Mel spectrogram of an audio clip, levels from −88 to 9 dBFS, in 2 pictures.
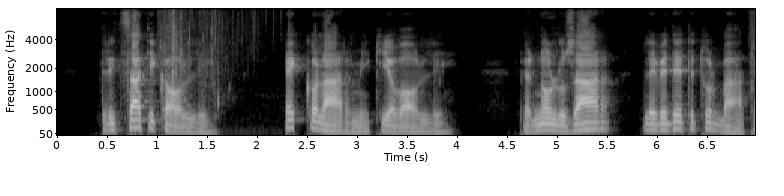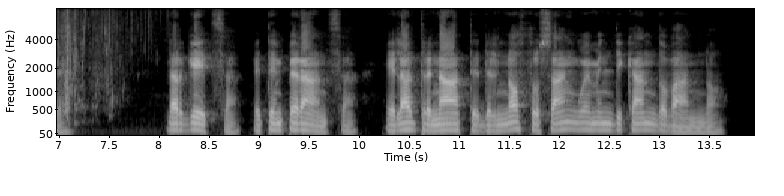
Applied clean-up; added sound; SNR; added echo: none; Water / Splash, splatter; 16 dB; none.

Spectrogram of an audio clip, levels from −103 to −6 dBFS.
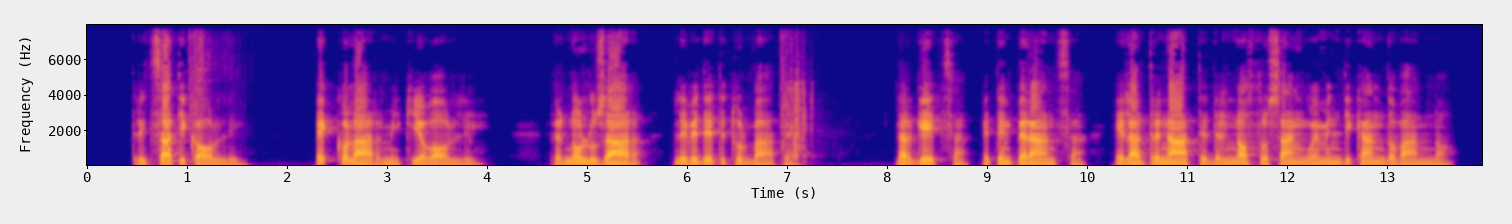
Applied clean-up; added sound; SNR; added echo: neural mask model DeepFilterNet 3.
